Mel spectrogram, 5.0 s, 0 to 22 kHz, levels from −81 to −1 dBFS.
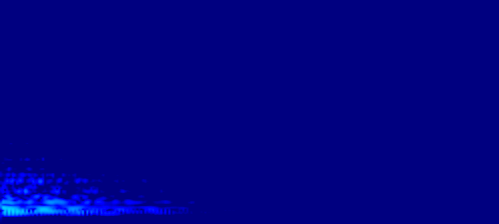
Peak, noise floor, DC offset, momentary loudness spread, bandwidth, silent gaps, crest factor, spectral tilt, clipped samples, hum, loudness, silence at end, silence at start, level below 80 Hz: -46 dBFS; under -90 dBFS; under 0.1%; 9 LU; 2.8 kHz; none; 20 dB; -6.5 dB/octave; under 0.1%; none; -61 LUFS; 2.4 s; 0 s; under -90 dBFS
